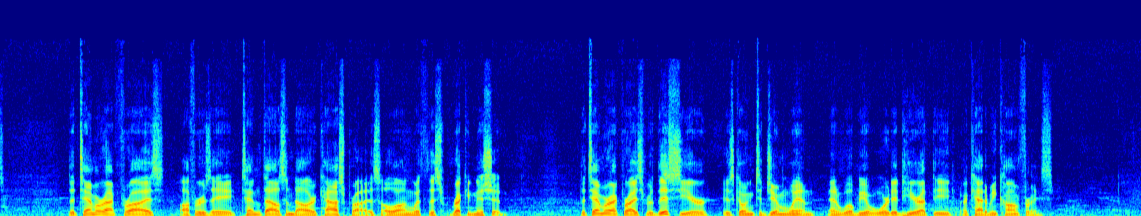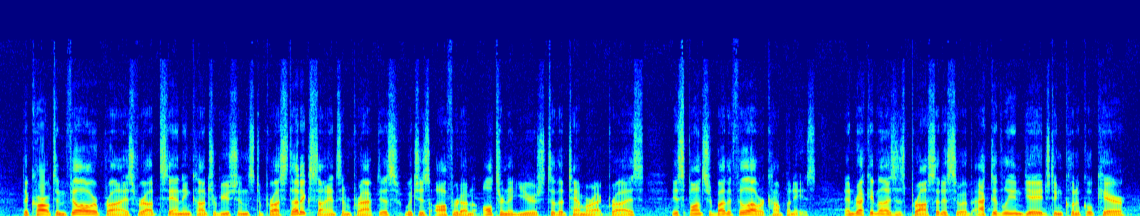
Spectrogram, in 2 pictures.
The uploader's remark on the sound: Recorded live at The Academy's Annual Meeting & Scientific Symposium in Nashville.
